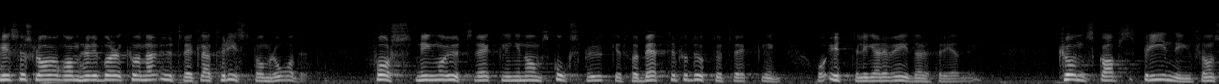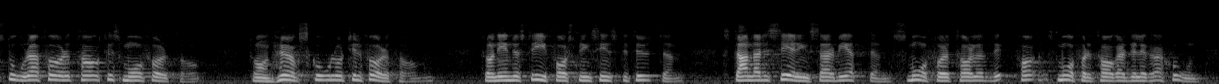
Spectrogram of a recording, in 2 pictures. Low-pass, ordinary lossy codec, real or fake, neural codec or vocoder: 7.2 kHz; none; real; none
